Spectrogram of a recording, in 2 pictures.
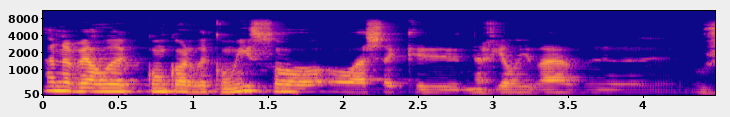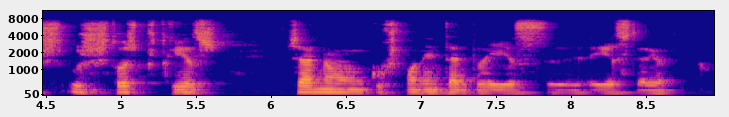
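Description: Using an ordinary speaking voice, a man talks at a moderate pace with medium pitch and ordinary pitch variation. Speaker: radio podcast host. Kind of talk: interview.

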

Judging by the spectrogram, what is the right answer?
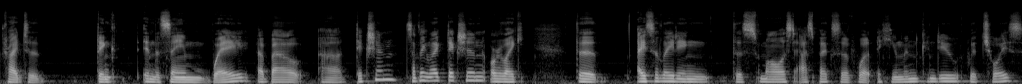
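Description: A man with an American accent and a normal speaking voice talks at a moderate pace with a medium pitch and ordinary pitch variation, in a very clean recording with a silent background. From northern Utah. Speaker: professor. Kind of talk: casual chat.

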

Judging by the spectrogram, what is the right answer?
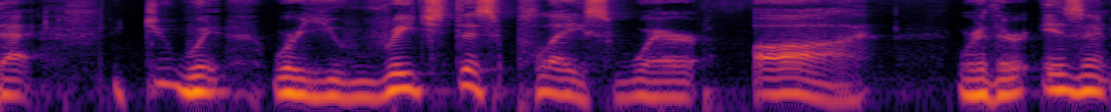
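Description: A man's dark, mellow, somewhat breathy voice with an American accent, fairly slow, with ordinary pitch variation. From Michigan. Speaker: pastor. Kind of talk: casual interview.

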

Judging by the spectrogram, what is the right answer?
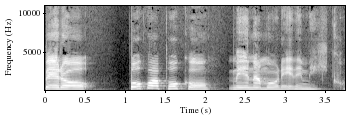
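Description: A woman talks with an English accent. Her pitch varies in an ordinary way. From Chicago, US. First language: English (speaking Spanish). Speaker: church ministry worker. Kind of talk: casual chat.

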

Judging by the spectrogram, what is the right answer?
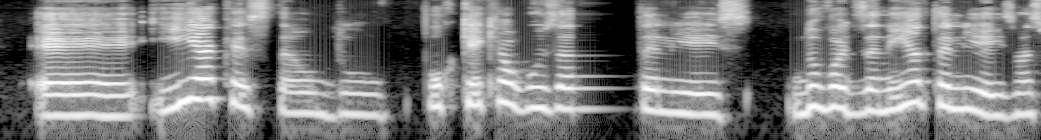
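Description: Recorded dry and close with no echo, a woman speaks fairly slowly in a high pitch, her tone dark and mellow and her pitch varying in an ordinary way. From Bahia, Brazil. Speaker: fashion designer and atelier owner. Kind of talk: interview.

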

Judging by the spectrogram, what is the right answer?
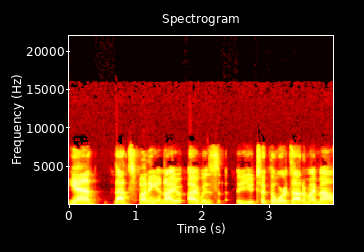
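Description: Speaking at a moderate pace in an American accent, this is a normal speaking voice with ordinary pitch variation. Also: woman. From United States. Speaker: football writer. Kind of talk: casual chat.

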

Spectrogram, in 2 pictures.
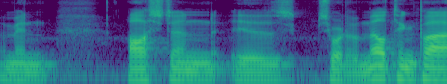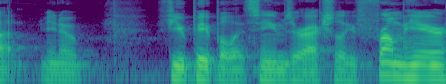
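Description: A man with a fairly low voice, ordinary pitch variation and a moderate pace. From moved around the US as a military child, mostly East Coast. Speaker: bank executive. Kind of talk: interview. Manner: hesitant with frequent repeated words.

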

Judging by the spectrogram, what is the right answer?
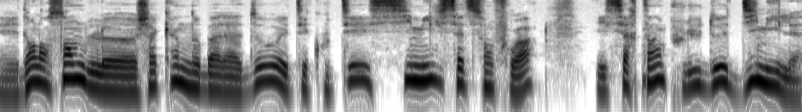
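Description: A dark, mellow, somewhat breathy voice moves at a fairly slow pace in a very clean recording with a silent background and a dry, close sound with no echo. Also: man. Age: 40s. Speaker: podcast co-host and sound engineer. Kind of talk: casual chat.

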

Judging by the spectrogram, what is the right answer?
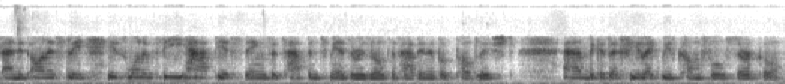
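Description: The pace is fairly quick. Noticeable background noise runs throughout. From Jamaica-born, grew up in England. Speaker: novelist. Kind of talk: interview. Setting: phone call. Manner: hesitant, many fillers.

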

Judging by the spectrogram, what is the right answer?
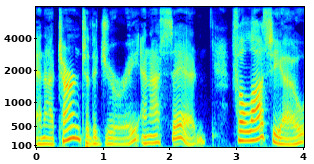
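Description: Speaking at a fairly slow pace with an American accent, a man uses very wide pitch swings in a very clean recording with a silent background. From Texas. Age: 70s. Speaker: artist and adventurer. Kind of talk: casual interview chat. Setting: home.

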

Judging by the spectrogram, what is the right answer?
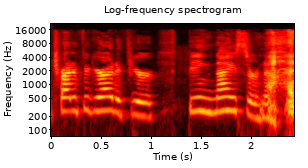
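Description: There is noticeable background noise throughout. Over it, a woman talks. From Rhode Island, Portsmouth. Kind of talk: casual chat.

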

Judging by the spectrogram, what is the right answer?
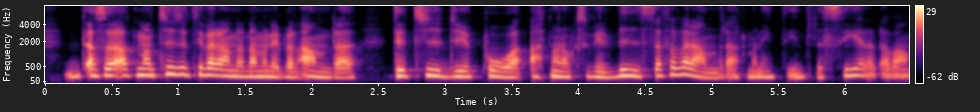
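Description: A woman talks at a very fast pace with hardly any pauses, her fairly low pitch moving with ordinary variation. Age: 30s. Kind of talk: casual chat.

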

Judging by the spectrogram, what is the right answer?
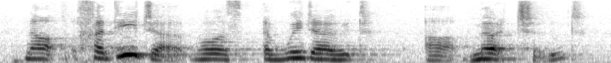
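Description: Over noticeable background noise and audible room echo, a woman speaks at a fairly slow pace. Her fairly high voice has lively intonation. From Iran. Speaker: professor. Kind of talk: lecture.

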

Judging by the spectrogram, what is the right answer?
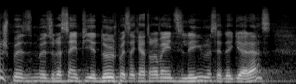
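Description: A man with a Quebec accent, his pitch fairly high and his pace fairly quick. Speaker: comedian. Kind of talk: live podcast talk before audience. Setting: stage with audience in a microbrewery.

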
